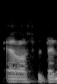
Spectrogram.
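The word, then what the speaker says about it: L'Hôpital: Nggak pakai S ya. Nama orang Perancis. Ya. L hospital nama orang. Jadi kalau ini pakai S, rumah sakit nanti. Hospitalnya ya kan. Jadi HO pakai topi. Jadi bacanya hospital.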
